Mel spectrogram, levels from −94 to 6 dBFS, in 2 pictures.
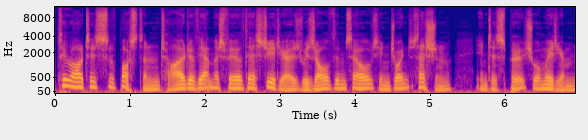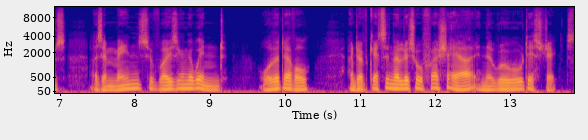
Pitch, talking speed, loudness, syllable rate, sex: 115 Hz, 165 wpm, -19 LUFS, 5.0 syllables/s, male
